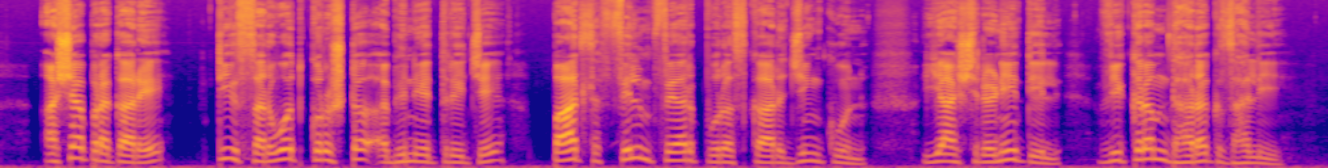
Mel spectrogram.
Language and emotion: Marathi, neutral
